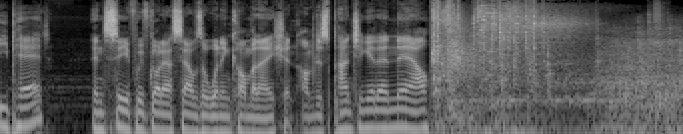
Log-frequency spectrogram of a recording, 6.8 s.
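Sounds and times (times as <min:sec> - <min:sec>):
speech: 0:00.0 - 0:05.1
vault door opening sound effect: 0:04.7 - 0:06.8.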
